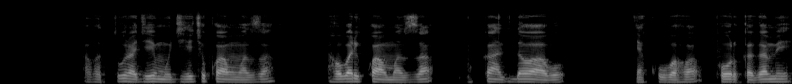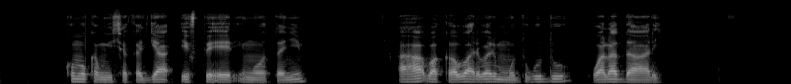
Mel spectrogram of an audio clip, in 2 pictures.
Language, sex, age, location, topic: Kinyarwanda, male, 18-24, Kigali, government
